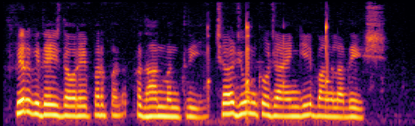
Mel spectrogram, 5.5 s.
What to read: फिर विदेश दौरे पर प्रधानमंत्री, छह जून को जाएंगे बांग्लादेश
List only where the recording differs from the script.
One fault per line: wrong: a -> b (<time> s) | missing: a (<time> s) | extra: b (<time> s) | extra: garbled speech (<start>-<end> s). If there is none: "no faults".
no faults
